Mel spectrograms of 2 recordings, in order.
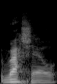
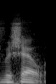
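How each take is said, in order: First: The name begins with a 'Rash' sound. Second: The name begins with a 'Rosh' sound. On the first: The speaker calls it right. "you're meant to pronounce it as Rash, Rachel" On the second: The speaker calls it wrong. "but I always got Rochelle"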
